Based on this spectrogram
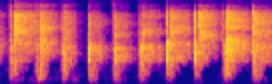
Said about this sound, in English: I gotta give it up for Kim Kardashian. No matter what you do. A round of applause.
